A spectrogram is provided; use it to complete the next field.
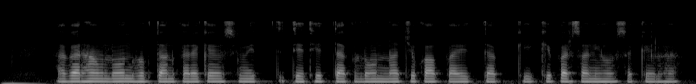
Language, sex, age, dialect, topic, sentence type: Magahi, male, 18-24, Western, banking, question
